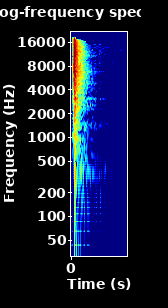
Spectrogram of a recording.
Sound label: Switch Off; hello neighbor pre-alpha alpha 1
